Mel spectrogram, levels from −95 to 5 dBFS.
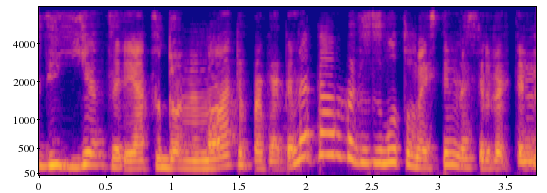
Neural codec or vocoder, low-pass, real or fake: codec, 44.1 kHz, 1.7 kbps, Pupu-Codec; 7.2 kHz; fake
